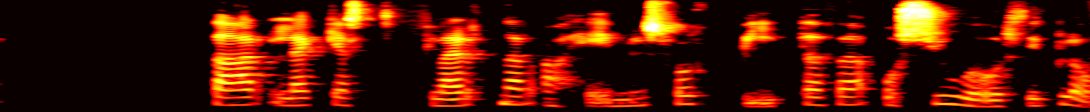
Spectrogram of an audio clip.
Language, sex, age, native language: Icelandic, female, 18-19, Icelandic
